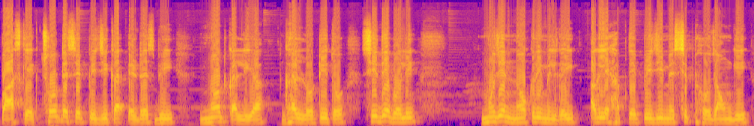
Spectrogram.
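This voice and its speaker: A man narrating a scripted family drama story in a plain, even read. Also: mid-range voice, a little slow, faint music behind.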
